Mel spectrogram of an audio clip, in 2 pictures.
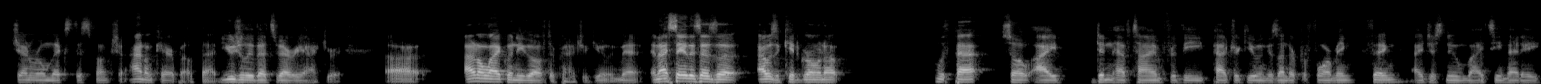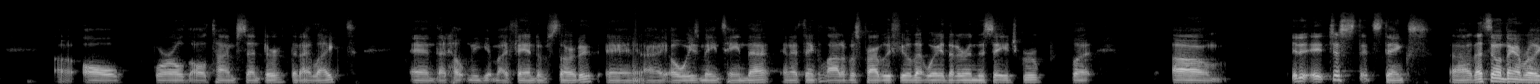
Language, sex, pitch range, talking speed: English, male, 95-110 Hz, 210 wpm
